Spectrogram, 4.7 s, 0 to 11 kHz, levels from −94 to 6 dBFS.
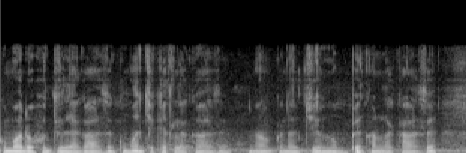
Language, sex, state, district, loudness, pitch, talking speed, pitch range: Nagamese, male, Nagaland, Dimapur, -22 LUFS, 80 Hz, 195 wpm, 75-90 Hz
